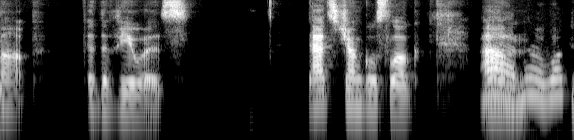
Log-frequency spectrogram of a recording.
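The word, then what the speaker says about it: Djungelskog: His name is Jungle Slog. He's from IKEA. Uh, he's a queer icon. It's spelled DJ Slog.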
